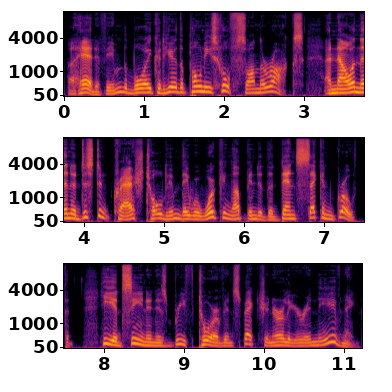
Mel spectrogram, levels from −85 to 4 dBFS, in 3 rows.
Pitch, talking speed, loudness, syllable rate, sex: 155 Hz, 240 wpm, -18 LUFS, 5.5 syllables/s, male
